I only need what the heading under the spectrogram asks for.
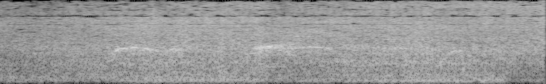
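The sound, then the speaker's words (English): A heavy ocean wave crashes ashore in Southern California, a loud, sustained rushing roar of churning water filling the whole scene, with faint high screams of people running rising briefly in the background. “SoCal Gets Hit With Freak Monster Wave”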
